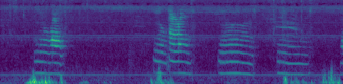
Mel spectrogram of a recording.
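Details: Mother cat calling her kittens, recorded on the spot: four drawn-out, harmonic meows, each about half a second long, spaced roughly two to three seconds apart. A steady low electrical hum runs underneath, with soft thumps between calls.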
